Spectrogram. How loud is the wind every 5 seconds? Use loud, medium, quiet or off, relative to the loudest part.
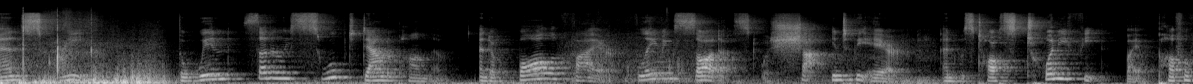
loud, quiet, off.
